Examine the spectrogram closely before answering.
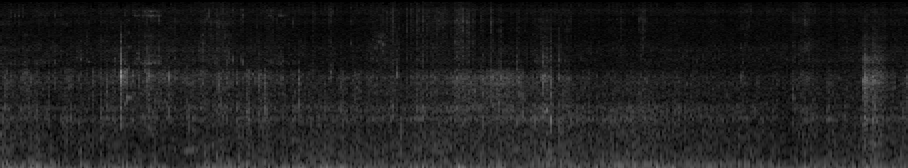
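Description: Sailboat winch ratcheting in scattered clicks as the jib sheet is hauled in during a tack, over a steady rumble of wind on the microphone and water rushing past the hull.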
